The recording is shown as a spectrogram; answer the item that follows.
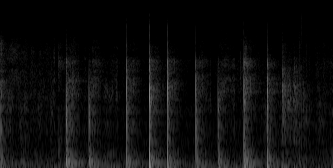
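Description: Chalk writing on a blackboard: a quick run of about a dozen short, sharp taps as the chalk strikes and strokes across the board, starting about a second in.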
